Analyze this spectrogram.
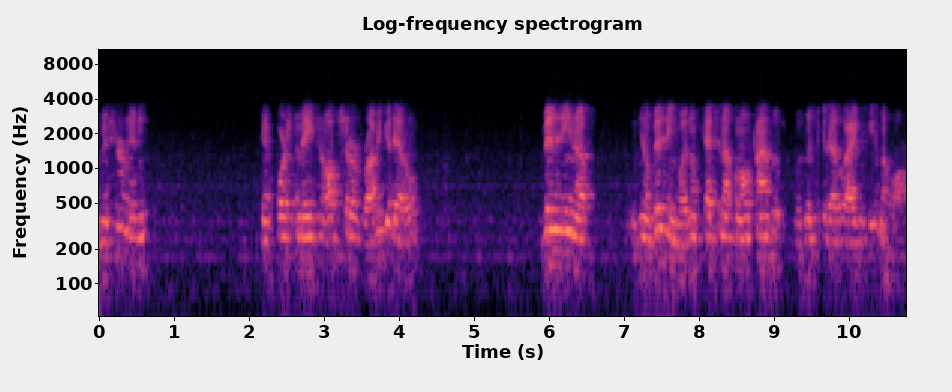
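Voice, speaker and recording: A man's medium-pitched voice with an American accent and fairly even intonation, very fast in pace, broken by long, frequent pauses. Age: 60s. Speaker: resident speaking at public comment. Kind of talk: public comment at county meeting. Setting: county commissioners court meeting.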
